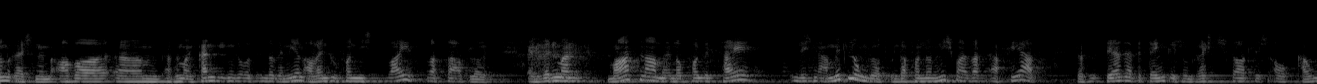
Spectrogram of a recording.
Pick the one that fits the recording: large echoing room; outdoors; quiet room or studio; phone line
large echoing room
